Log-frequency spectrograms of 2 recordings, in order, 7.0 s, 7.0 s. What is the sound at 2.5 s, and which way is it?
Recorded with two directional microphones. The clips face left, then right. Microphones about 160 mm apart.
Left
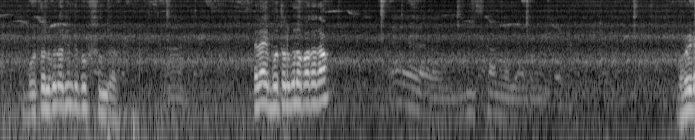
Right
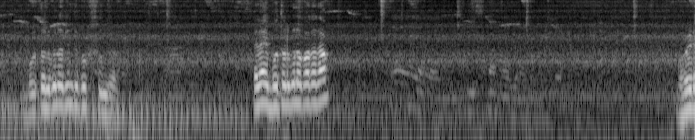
Speech, 25° right (ahead or behind).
